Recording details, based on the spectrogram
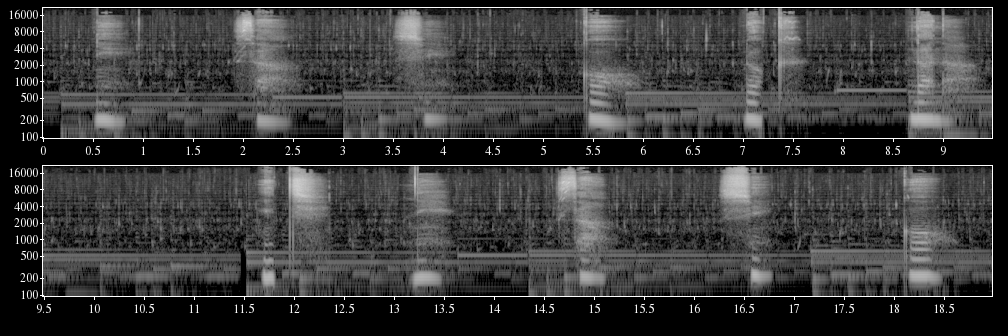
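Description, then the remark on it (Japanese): Soft splashes of gentle ocean waves lapping at a steady, unhurried pace, each brief wash rising and falling over a calm, sustained musical drone in the background. “寄せては返す波と同じ自然なリズムで息をする。”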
